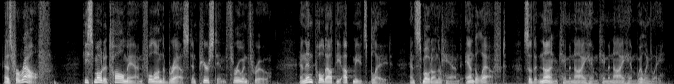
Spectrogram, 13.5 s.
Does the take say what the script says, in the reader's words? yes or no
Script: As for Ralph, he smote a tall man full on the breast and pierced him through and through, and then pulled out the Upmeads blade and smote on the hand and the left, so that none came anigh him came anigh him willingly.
yes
